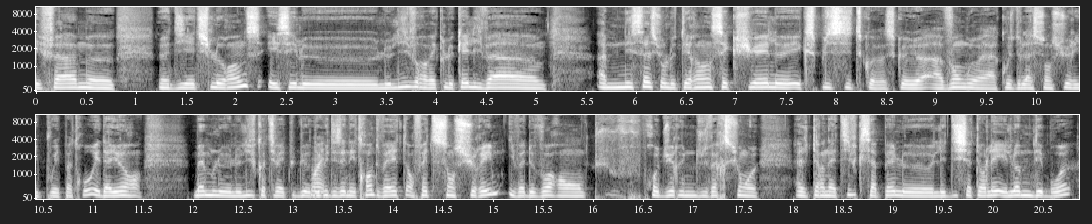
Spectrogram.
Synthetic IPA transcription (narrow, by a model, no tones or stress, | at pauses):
efamø | d̪iɛʃlɔʁɑ̃sesɛlələlivʁavɛkləkʲɛlilvaøː | mnesasyʁlət̪eʁɛ̃sɛksɥɛlɛksplisit̪kwapaʁsə̥kəavɑ̃akozd̪əlasɑ̃syʁilpuvɛpat̪χoed̪ajœʁ | mɛmlələlivʁkɑ̃t̪ilvaɛt̪̚pyblijeoebyd̪ezanet̪χɑ̃t̪vaɛt̪χɑ̃fɛt̪sɑ̃syʁeilvad̪əvwaʁɑ̃ppχɔd̪ɥiʁynvɛʁsjɔ̃ | alt̪ɛʁnat̪ʰivkʲi̥sapɛløled̪iʃat̪ɔʁlɛːlɔmd̪ebwa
